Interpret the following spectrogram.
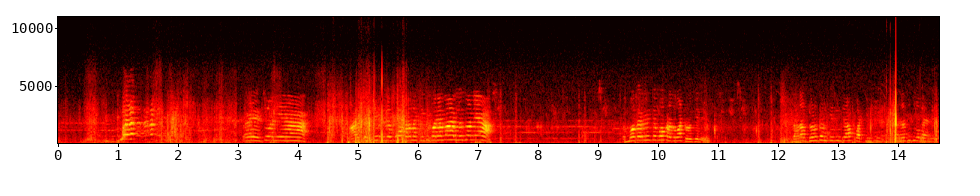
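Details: Domestic goat bleating repeatedly, quavering, wavering bleats in several bursts a second or two apart, some overlapping, with faint voices in the background.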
